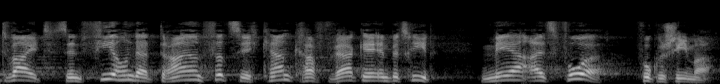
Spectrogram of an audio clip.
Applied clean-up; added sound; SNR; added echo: none; none; none; none.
